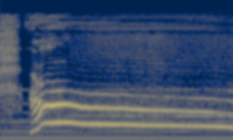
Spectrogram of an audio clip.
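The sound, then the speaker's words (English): A single long, wavering howl, a person imitating a wolf during a ceremony around a fire, rises sharply at the start and then holds steady and loud for several seconds, with no talking. “Yip, yip, yip, you hear people howling like animals as you join in”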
